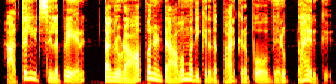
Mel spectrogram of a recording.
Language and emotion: Tamil, disgusted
